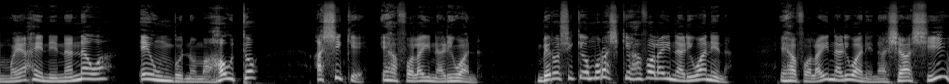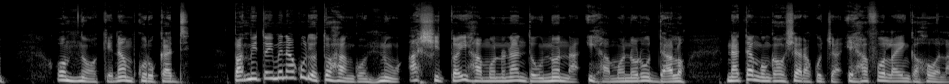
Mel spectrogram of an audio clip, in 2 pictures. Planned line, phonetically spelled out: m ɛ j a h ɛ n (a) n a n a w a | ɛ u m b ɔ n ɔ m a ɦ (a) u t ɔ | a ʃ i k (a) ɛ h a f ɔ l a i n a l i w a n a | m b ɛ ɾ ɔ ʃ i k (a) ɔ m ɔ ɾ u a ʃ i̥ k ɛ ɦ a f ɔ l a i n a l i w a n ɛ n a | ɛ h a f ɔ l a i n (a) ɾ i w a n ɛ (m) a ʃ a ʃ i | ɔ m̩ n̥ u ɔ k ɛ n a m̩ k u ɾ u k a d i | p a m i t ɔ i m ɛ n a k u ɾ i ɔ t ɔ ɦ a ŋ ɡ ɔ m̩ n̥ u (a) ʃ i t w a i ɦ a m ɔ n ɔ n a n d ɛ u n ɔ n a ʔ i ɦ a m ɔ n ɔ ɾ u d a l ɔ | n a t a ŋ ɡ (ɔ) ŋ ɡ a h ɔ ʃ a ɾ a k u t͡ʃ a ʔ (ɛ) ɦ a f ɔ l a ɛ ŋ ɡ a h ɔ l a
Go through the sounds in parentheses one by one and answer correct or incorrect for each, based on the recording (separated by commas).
incorrect, correct, incorrect, incorrect, correct, incorrect, correct, correct, correct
